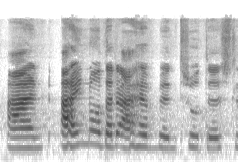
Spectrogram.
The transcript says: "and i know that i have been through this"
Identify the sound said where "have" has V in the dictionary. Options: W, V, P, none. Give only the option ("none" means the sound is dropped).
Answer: V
